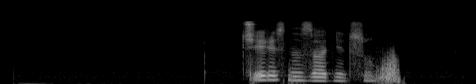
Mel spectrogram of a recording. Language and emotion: Russian, neutral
